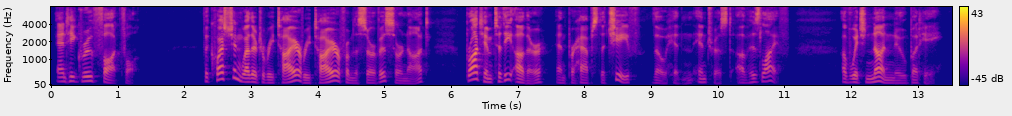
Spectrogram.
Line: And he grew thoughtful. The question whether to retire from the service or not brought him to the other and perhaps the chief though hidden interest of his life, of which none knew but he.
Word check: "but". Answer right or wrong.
right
